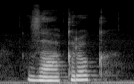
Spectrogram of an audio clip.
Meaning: surgery (a procedure involving major incisions to remove, repair, or replace a part of a body), operation
- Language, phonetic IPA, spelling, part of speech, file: Czech, [ˈzaːkrok], zákrok, noun, Cs-zákrok.ogg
